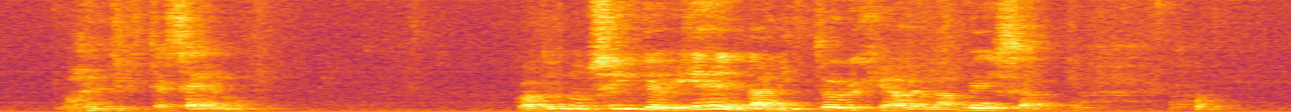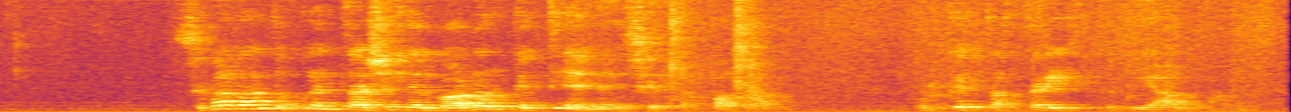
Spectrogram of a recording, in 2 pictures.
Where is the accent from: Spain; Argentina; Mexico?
Argentina; No hemos elegido ser argentinos, somos. Hemos nacido. Y por el nacimiento somos argentinos.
